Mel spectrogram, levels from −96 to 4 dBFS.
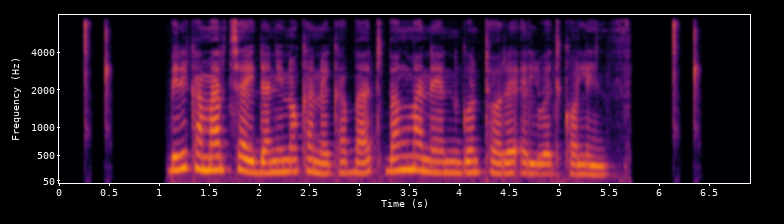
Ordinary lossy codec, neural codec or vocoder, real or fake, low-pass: none; none; real; 7.2 kHz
